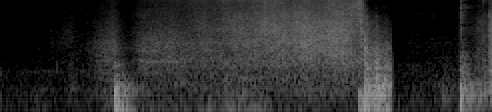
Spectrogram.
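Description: A wooden board scrapes and slides against other boards.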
